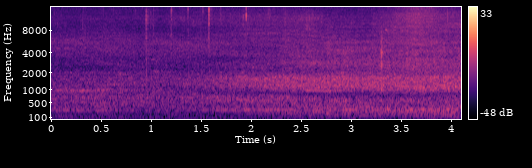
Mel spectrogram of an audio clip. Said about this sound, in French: Me demande aussi pourquoi il y a tant de voitures et de camions qui passent en plein milieu de ce magnifique bourg qu'est Becherel. Ça n'arrête pas.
